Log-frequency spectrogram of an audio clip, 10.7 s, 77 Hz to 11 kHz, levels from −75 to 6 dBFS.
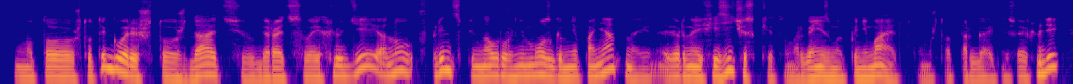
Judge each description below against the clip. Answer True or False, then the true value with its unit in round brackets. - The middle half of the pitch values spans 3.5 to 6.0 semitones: True (3.9 semitones)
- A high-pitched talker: False (105 Hz)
